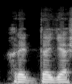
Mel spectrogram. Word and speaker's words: Hridaya: Sarvatthagata Hridaya Shuddhe Swaha, chữ tha là hai nhịp, Sarvatthagata Hridaya Hridaya, chữ R có dấu nặng này là đọc là Ri hay là Ru hay là R, tùy theo vùng miền ở Ấn Độ thì chúng ta đọc ở miền Bắc Ấn Độ là đọc là Ri, thì cái chữ này ghép lại chúng ta đọc là Hridaya Shuddhe Shuddhe,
